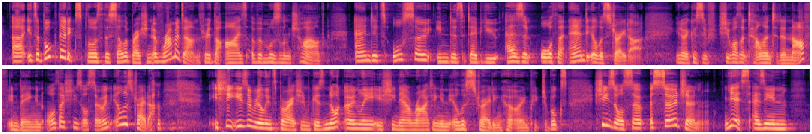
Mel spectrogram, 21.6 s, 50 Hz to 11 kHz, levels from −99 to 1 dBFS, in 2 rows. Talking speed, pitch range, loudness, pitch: 190 wpm, 150-210 Hz, -17 LUFS, 175 Hz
